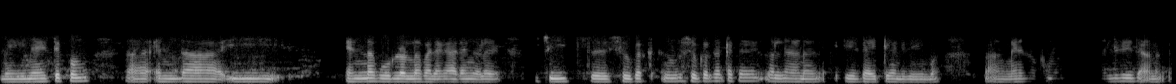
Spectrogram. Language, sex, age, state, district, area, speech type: Malayalam, male, 18-30, Kerala, Idukki, rural, conversation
